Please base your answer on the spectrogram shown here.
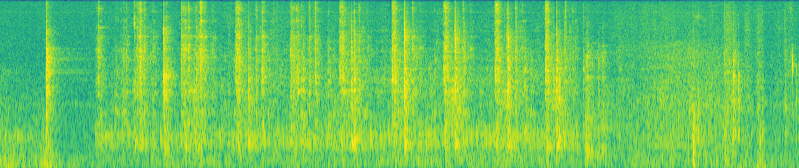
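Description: A sewing machine stitches the fabric lining of a pouch in quick mechanical bursts, a rapid needle clatter starting and stopping with short pauses between runs, close and fairly quiet.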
